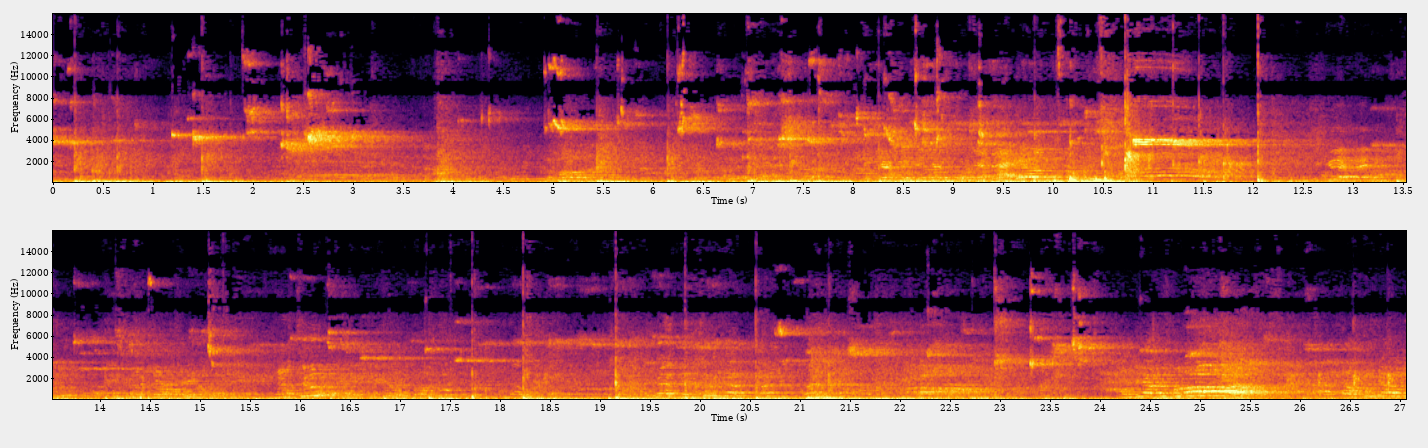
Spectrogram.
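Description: Basketball game on a hardwood gym floor: the ball bouncing again and again, sneakers giving short high squeaks, and players calling out, all echoing in the large hall.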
